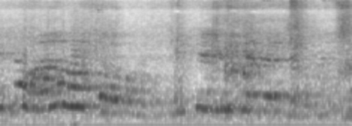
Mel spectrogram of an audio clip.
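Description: A child's voice talking in a high pitch that rises and falls, with no clear words.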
